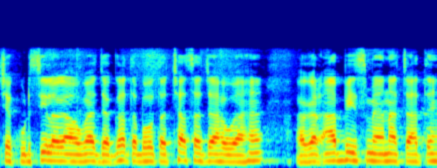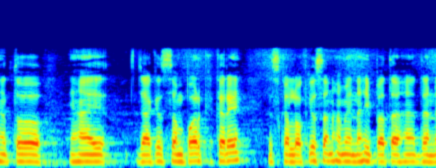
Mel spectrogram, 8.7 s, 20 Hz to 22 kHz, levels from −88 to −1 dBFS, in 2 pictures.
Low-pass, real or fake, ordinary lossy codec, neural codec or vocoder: none; real; none; none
